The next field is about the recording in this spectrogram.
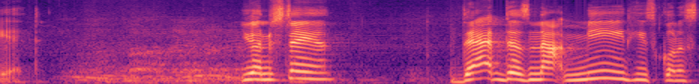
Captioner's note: audience chuckles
